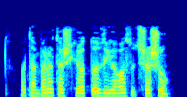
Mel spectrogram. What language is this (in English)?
Uzbek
